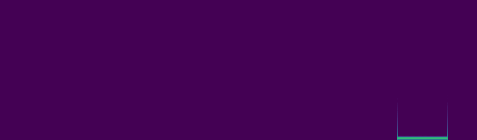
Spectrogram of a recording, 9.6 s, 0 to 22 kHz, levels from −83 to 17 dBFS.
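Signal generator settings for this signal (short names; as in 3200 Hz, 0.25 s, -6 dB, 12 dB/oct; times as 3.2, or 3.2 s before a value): tone sine 354 Hz -16 dBFS 1.00 s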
